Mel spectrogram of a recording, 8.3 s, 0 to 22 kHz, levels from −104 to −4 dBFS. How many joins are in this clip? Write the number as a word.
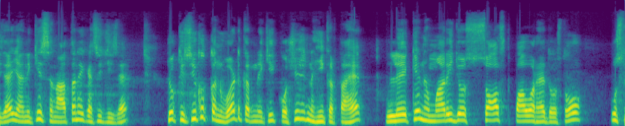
zero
